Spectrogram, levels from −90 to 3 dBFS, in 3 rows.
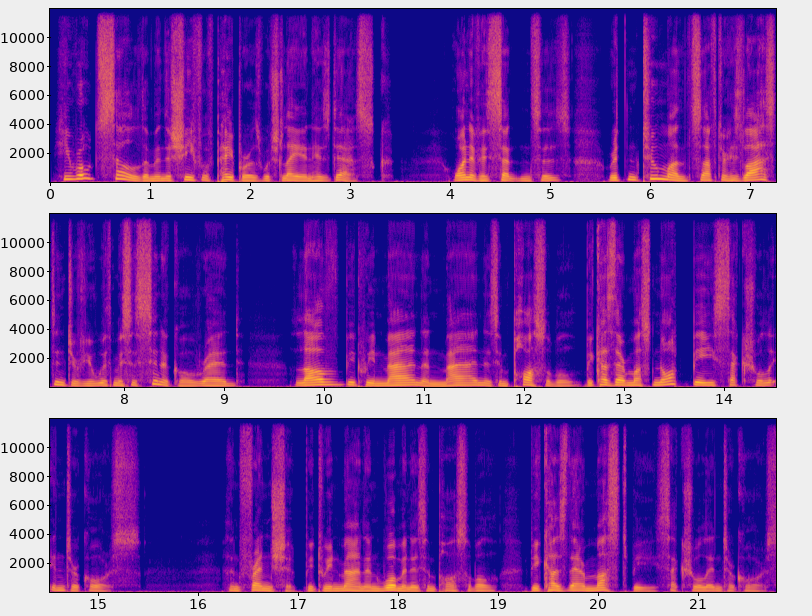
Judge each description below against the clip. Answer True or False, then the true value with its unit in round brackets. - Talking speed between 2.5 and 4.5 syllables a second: False (4.9 syllables/s)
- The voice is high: False (140 Hz)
